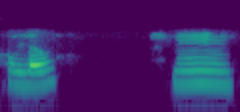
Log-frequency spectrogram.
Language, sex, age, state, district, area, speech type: Maithili, female, 18-30, Bihar, Begusarai, rural, conversation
